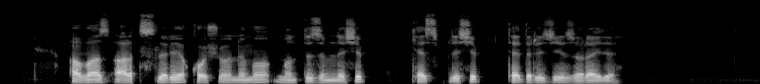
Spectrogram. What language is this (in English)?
Uyghur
